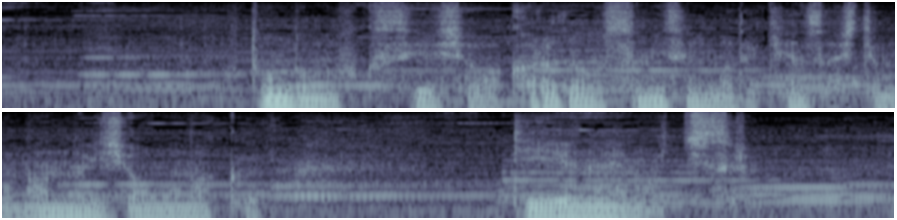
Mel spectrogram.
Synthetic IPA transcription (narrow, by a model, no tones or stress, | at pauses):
ho̞̥t̪õ̞nd̪o̞no̞ɸɯ̥kɯ̟̥se̞ːɕaβ̞akʰaɾad̪ao̞sɨmʲizɨɲ̟imad̪e̞kʰẽ̞ɰ̃saɕi̥t̪e̞mo̞nãnːo̞iʑo̞ːmo̞nakɯ̟ | d̪̥ʲiːe̞nɯ̟e̞ːmo̞it͡ɕi̥sɨɾɯ̟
